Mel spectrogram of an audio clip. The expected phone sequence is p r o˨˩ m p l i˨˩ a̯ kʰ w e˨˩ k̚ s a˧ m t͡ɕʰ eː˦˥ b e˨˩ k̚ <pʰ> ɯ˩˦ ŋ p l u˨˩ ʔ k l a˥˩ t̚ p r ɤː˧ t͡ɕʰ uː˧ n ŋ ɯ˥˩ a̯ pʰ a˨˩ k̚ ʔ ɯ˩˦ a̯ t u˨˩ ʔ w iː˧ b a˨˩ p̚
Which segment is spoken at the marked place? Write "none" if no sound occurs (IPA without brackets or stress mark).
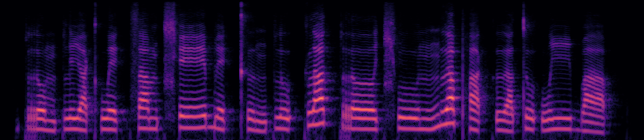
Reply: tʰ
